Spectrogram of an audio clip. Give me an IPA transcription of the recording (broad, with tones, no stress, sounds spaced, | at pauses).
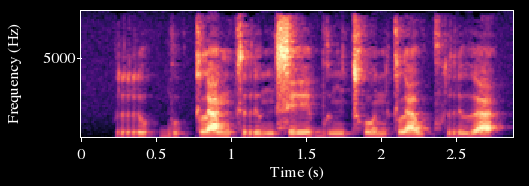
r u˥˩ k̚ b u˦˥ ʔ k l a˥˩ ŋ k r ɯ˨˩ ŋ s eː˨˩ b ɯ˩˦ ŋ tʰ o˩˦ n k l a˧ w kʰ r ɯ˥˩ a̯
